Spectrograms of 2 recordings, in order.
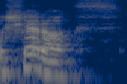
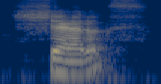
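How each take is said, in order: First: "xerox" said she-RÓX; stress on last syllable. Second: XEROX said XÉ-rox; stress on first syllable. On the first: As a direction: open stressed final ROX in "xerox". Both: Shown as a demonstration. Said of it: "Essa palavra tem dupla pronúncia".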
